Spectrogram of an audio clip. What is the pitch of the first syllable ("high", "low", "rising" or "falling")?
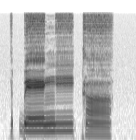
high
